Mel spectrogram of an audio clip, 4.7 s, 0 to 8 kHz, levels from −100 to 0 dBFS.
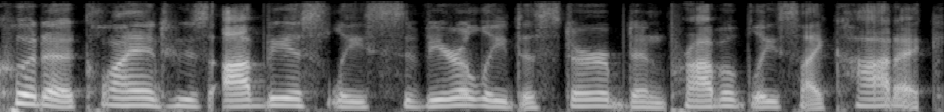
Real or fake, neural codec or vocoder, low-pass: real; none; 7.2 kHz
